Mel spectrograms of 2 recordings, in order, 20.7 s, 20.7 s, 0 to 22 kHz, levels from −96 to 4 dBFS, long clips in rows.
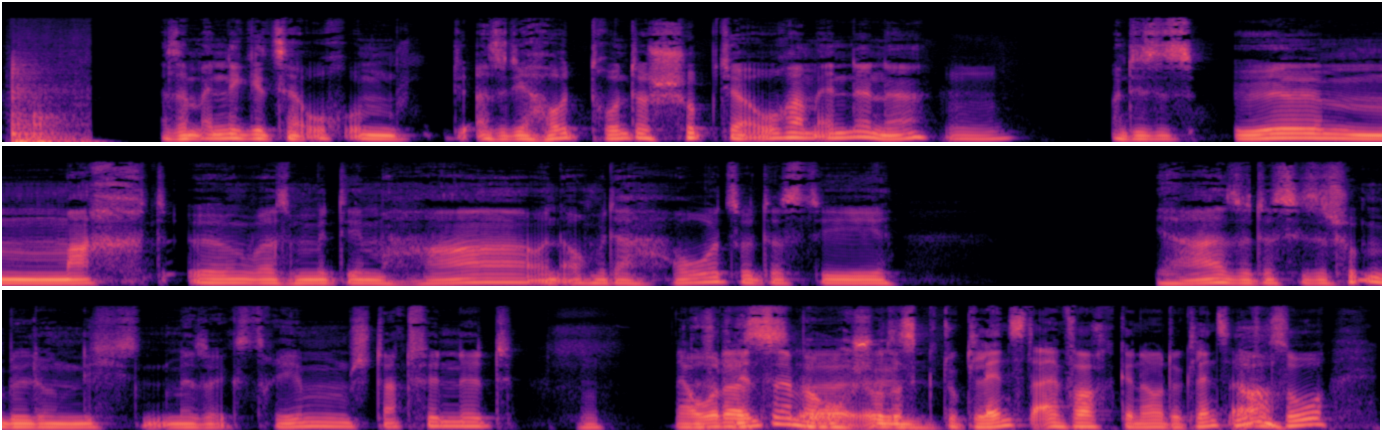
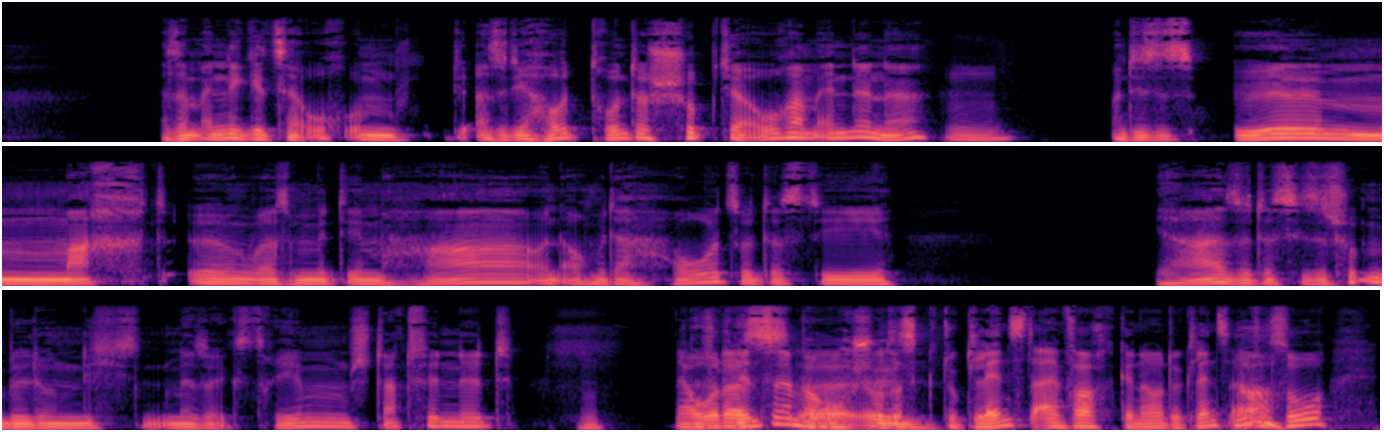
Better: second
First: footsteps; noticeable; at the start; peak 6 dB below the speech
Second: none

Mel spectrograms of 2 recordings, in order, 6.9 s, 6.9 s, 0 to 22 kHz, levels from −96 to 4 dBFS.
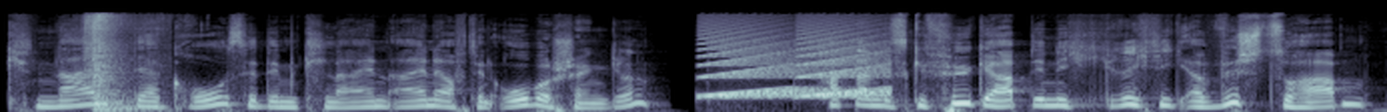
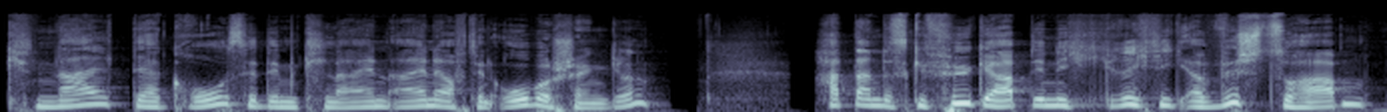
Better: second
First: footsteps; loud; at 0.5 s; peak level with the speech // siren; loud; at 3.5 s; peak 5 dB above the speech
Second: none

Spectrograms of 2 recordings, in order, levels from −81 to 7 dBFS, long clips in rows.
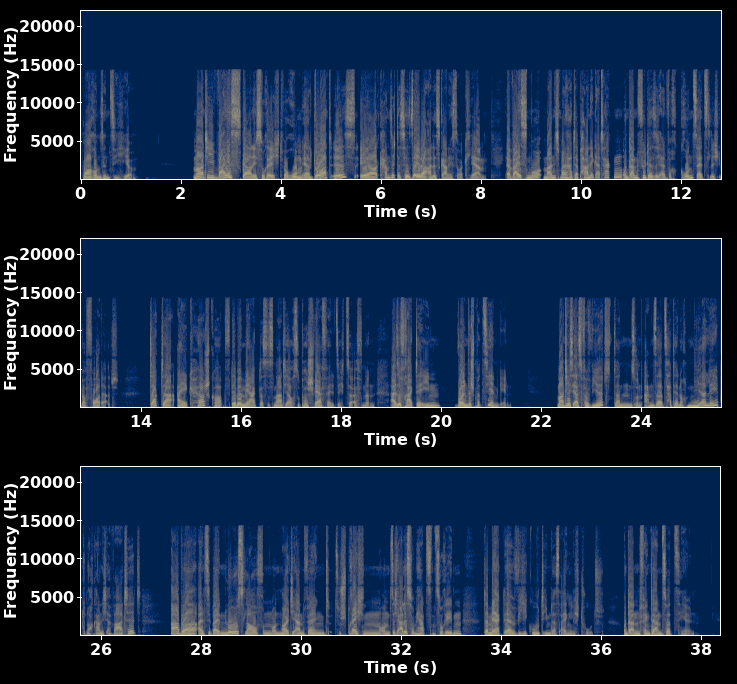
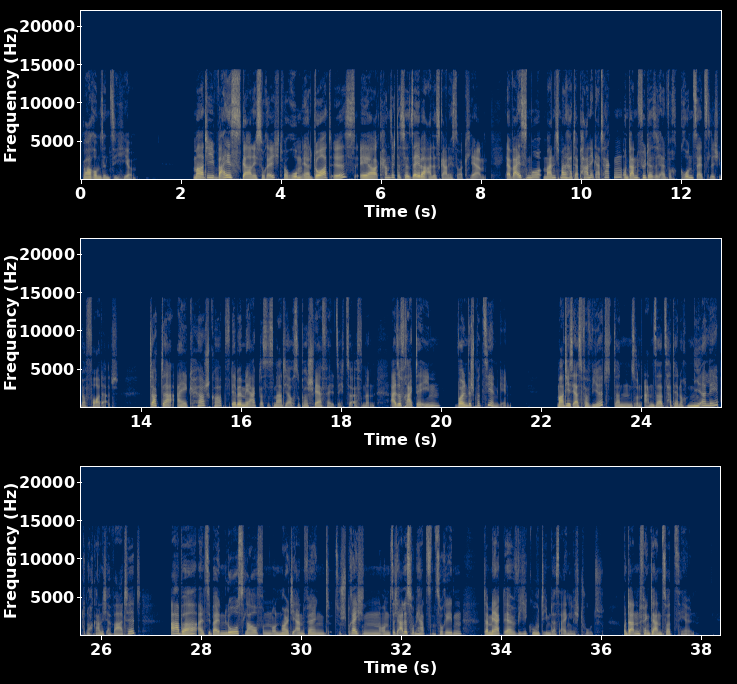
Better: second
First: distortion; heavy; 7 dB below the speech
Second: none

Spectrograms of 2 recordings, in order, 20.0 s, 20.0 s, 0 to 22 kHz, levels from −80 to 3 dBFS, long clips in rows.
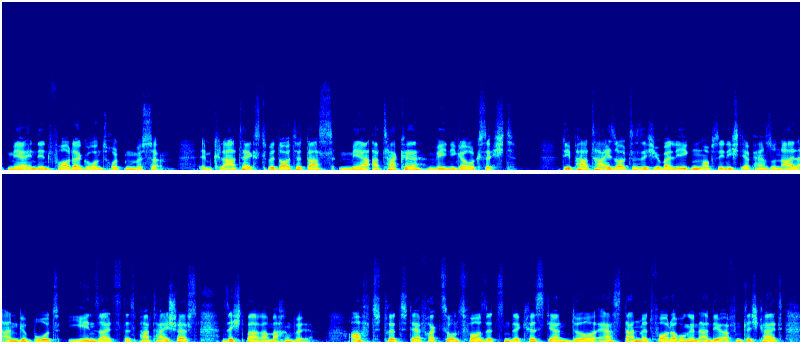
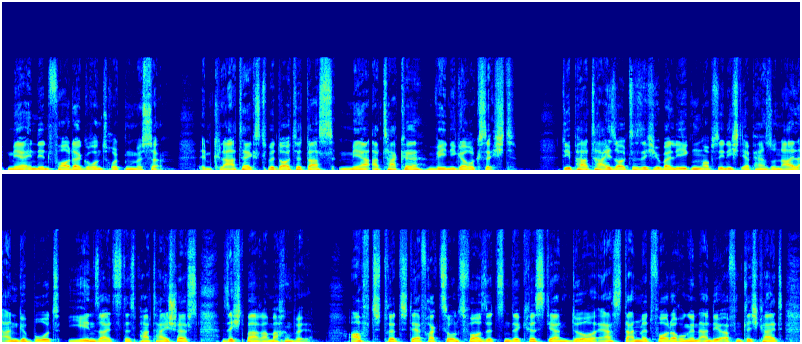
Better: second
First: muffled; very; fading above 2 kHz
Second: none

